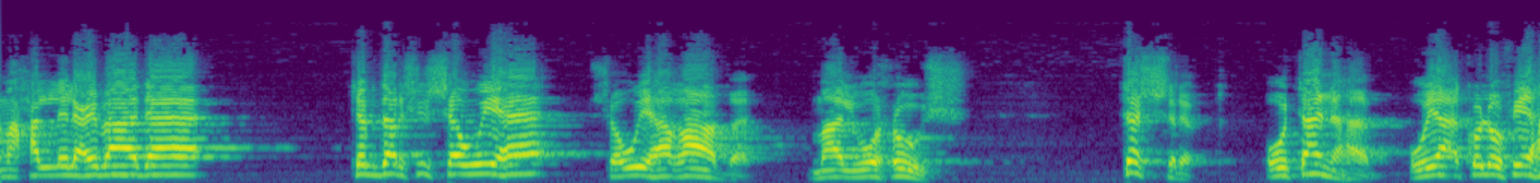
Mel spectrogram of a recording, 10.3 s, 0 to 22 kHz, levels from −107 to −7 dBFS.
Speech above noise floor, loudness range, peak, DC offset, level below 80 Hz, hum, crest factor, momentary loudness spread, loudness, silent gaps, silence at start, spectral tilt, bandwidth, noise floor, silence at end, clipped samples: 57 dB; 5 LU; -6 dBFS; under 0.1%; -72 dBFS; none; 14 dB; 16 LU; -18 LUFS; none; 0 s; -5.5 dB/octave; 9.2 kHz; -75 dBFS; 0 s; under 0.1%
